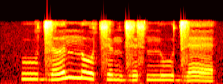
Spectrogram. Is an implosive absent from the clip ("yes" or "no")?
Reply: yes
